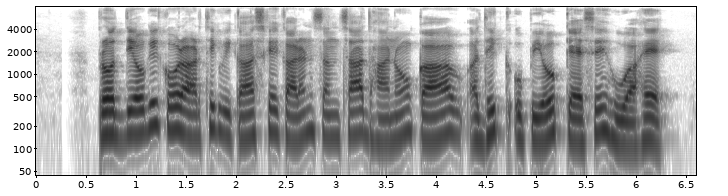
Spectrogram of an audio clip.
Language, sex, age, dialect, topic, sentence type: Hindi, male, 18-24, Hindustani Malvi Khadi Boli, agriculture, question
